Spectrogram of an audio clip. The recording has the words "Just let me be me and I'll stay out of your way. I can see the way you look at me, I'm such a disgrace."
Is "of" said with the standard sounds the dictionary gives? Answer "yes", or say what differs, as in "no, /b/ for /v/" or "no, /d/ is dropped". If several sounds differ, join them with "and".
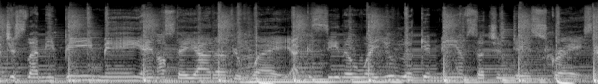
yes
